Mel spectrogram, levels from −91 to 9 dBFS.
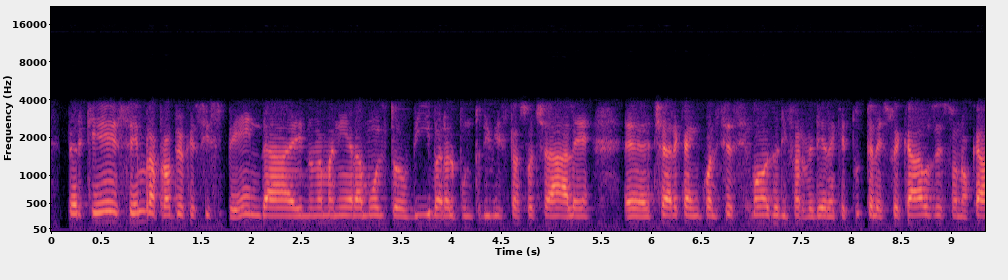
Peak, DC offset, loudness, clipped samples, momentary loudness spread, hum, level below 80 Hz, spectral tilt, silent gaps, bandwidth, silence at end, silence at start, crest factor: -4 dBFS; under 0.1%; -23 LUFS; under 0.1%; 10 LU; none; -64 dBFS; -7 dB/octave; none; 4.1 kHz; 0 s; 0.2 s; 18 dB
